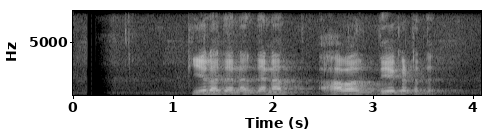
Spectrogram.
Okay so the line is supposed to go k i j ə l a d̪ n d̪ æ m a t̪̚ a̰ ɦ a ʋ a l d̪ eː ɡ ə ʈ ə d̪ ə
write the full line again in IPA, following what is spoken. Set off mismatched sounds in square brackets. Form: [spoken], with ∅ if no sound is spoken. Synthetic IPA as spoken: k i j ə l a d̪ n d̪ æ [n] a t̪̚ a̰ ɦ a ʋ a l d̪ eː [k] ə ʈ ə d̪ ə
